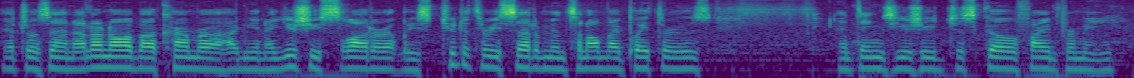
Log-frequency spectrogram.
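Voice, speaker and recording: A man's voice: mid-range voice, level tone, brisk, slight background noise. A man from the United States streaming a game, chatting casually, chuckling and reading comments aloud. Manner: rambling, chuckling, reads chat aloud. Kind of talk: casual live-stream chat while gaming.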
